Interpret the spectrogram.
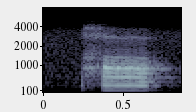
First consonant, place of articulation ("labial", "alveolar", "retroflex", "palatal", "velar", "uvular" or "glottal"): uvular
